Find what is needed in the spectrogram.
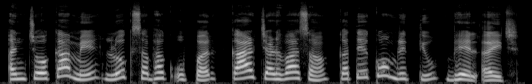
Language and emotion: Maithili, neutral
